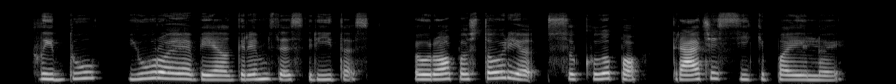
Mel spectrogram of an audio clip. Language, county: Lithuanian, Vilnius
